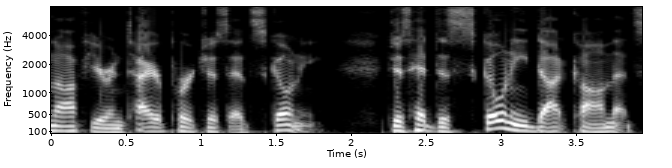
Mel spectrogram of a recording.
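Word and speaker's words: SKON: Yes, this discussion was also brought to you by Scon. That's S K O Ni, pronounced Scon.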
